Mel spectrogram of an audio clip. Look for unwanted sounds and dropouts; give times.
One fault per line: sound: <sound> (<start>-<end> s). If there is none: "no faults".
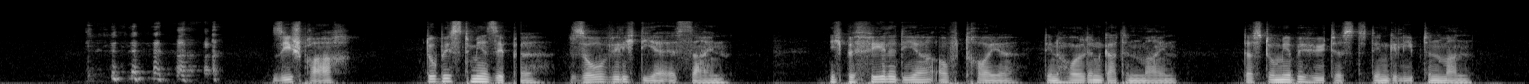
sound: laugh (0.8-2.2 s)
sound: dropout (5.2-5.2 s)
